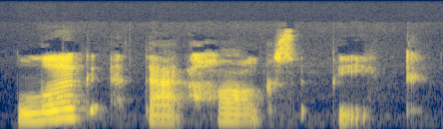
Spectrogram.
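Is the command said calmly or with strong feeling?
calmly. It is said calmly, without strong feeling.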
